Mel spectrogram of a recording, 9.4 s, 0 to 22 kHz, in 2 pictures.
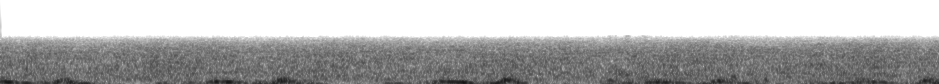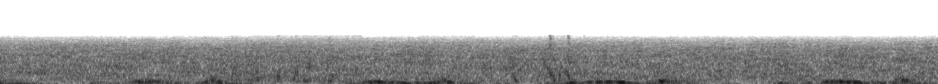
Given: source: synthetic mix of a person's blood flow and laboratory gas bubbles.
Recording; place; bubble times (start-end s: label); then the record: Doppler ultrasound of blood flow; precordium
2.99-3.28 s: bubbles
3.62-3.72 s: bubbles
3.79-3.88 s: bubbles
5.81-6.51 s: bubbles
7.20-7.34 s: bubbles
7.39-7.65 s: bubbles
From the record:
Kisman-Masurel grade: 221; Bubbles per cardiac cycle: several, 3 to 8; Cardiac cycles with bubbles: 10 to 50%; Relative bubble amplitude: barely perceptible (0.100 to 0.250); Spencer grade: 2 (many but less than half of the cardiac periods contain bubble signals, singularly or in groups); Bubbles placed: only in the low amplitude regions of the cardiac cycle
